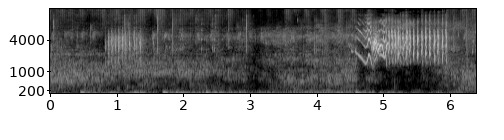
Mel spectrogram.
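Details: Hungry Cape white-eye at a suburban garden feeder in Pretoria, South Africa, repeatedly returning: a brief buzzy rattle early, then near the end a quick zigzagging whistle merging into a rasping, pulsed burst, with steady low rumble beneath.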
